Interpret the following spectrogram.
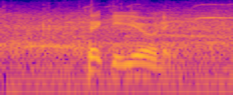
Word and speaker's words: picayune: Picayune.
